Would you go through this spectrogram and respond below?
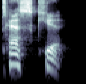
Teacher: yeah, try not to pronounce I mean, you have to say the T, the second T in test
